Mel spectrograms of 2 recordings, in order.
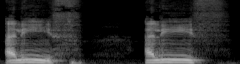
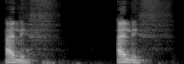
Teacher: Second misprononunciation is stretching the lamb.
